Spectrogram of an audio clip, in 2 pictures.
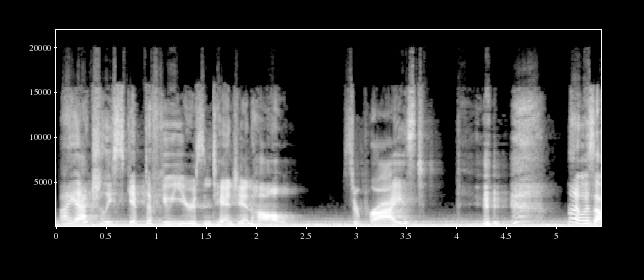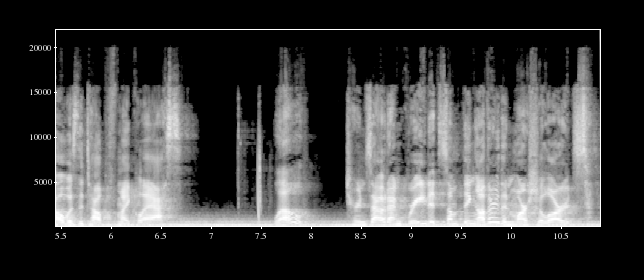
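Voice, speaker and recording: A young woman playing an eager, cocky martial-arts sword fighter in a video game, with a peppy, bold, playfully boastful manner. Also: high-pitched. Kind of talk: video game character voice lines.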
